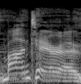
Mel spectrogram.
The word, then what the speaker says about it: Montero: Lil Nas X, Montero. Am I saying it right? – Montero. Yeah, good job.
